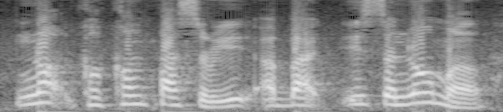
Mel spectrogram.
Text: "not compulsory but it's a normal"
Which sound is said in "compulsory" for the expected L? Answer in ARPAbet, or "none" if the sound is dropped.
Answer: none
